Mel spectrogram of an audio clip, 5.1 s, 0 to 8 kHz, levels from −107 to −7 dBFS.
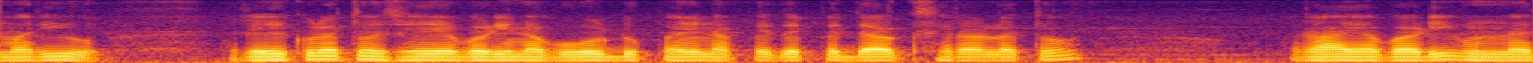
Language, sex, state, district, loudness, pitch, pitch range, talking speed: Telugu, male, Telangana, Adilabad, -15 LUFS, 105 Hz, 100-110 Hz, 115 wpm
